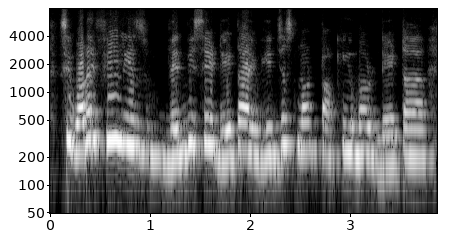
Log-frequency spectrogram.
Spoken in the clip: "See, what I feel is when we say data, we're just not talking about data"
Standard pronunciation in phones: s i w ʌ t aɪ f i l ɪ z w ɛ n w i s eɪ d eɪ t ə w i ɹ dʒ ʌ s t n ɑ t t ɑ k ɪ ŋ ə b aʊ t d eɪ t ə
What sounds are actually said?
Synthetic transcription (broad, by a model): s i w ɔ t aɪ f i l ɪ z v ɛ n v i s eɪ d eɪ t ə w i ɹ dʒ ʌ s t n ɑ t t ɑ k ɪ ŋ ə b aʊ t d eɪ t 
